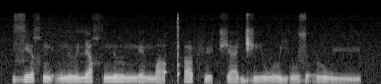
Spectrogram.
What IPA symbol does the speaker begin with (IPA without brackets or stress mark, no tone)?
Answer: z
